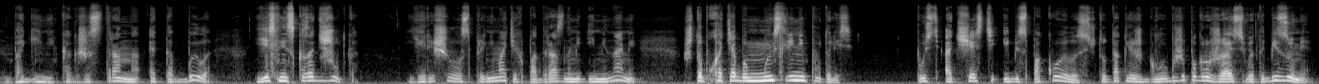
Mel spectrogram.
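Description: A man's voice: mid-range voice, moderate pace, husky. A man reading a first-person story aloud expressively, voicing each character himself. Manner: expressive, voices every character. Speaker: audiobook reader.

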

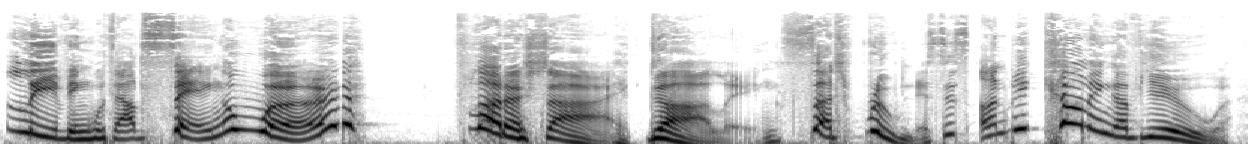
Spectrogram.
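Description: A woman's voice: medium pitch, wildly swooping pitch, slow pace, no echo, studio quality, pitched above the performer's own voice, heavily acted. A woman voicing a cruel, vain female unicorn pony with an affected posh drawl. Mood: cold, haughty.

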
